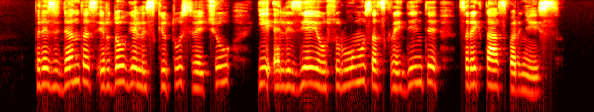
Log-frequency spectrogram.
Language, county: Lithuanian, Šiauliai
